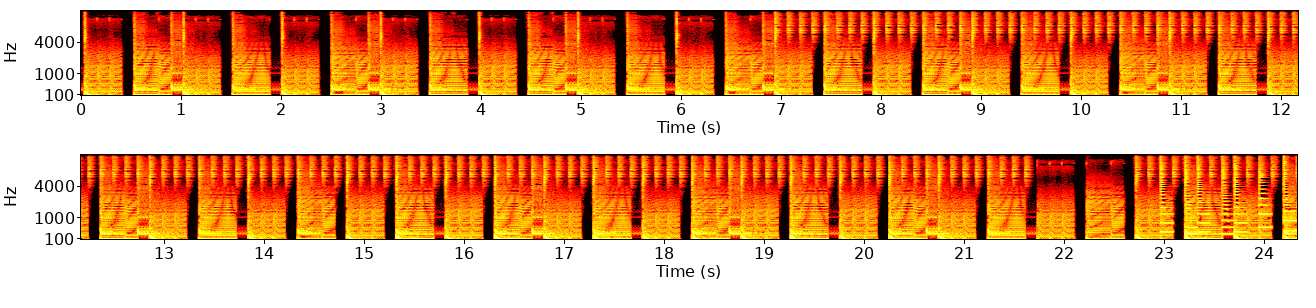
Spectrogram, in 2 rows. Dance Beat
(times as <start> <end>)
6.9 21.4, 22.7 24.3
